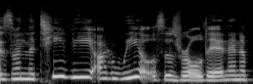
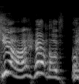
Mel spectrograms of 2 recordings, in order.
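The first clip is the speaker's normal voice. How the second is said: mock Steve reply; 10 semitones higher, faster than usual. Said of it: "And he's like".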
